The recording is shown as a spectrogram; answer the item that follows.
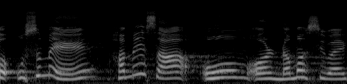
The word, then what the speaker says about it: ओम: हुई उस ध्वनि की आवाज थी अ उ म अगर एक साथ सुना जाए उसको तो उसकी आवाज गूंजती हुई ऐसी है जैसे हम बोलते हैं या उच्चारण करते हैं तो हम कहते हैं ओम है वो अ उ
